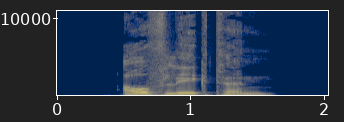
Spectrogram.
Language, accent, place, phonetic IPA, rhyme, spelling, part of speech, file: German, Germany, Berlin, [ˈaʊ̯fˌleːktn̩], -aʊ̯fleːktn̩, auflegten, verb, De-auflegten.ogg
- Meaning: inflection of auflegen: 1. first/third-person plural dependent preterite 2. first/third-person plural dependent subjunctive II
